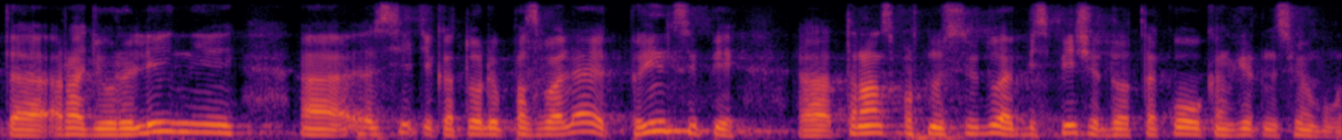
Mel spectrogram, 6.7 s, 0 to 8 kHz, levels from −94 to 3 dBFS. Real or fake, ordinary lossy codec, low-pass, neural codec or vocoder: fake; Opus, 24 kbps; 7.2 kHz; codec, 24 kHz, 3.1 kbps, DualCodec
